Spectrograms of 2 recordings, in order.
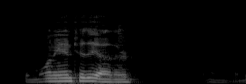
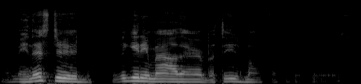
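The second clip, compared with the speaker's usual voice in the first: ordinary talk, nothing marked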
